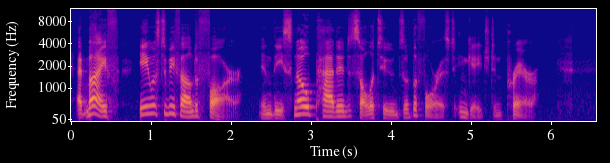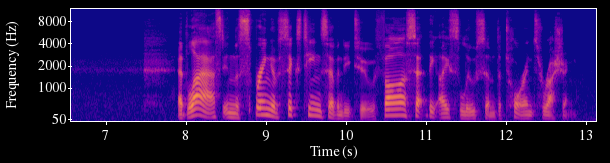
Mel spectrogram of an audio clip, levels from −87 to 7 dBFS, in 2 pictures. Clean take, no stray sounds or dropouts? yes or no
yes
